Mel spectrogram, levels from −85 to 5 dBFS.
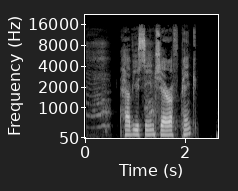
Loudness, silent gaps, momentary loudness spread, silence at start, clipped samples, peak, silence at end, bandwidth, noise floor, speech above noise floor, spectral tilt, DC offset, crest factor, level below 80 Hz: -19 LUFS; none; 22 LU; 0.15 s; under 0.1%; -4 dBFS; 0.45 s; 16 kHz; -42 dBFS; 22 dB; -3 dB/octave; under 0.1%; 18 dB; -60 dBFS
